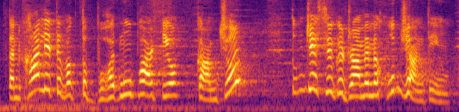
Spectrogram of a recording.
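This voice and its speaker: A woman's voice: big pitch swings, quick pace, a bit bright, faint music behind, full character voice. An actress playing a harsh, suspicious rich mistress who scolds her maid and her husband. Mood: scolding. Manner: scolding, shrill. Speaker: employer. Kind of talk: amateur drama acting.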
